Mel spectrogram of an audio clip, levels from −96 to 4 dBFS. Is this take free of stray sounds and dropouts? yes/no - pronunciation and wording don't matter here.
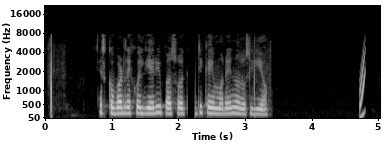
no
